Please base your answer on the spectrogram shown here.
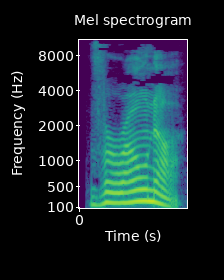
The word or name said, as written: verona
